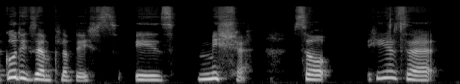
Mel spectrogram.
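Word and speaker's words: mise: pronounced similar to hell SH is pronounced in English like in the word shampoo so a good example of this is Misha so here's a Misha that's how it's pronounced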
